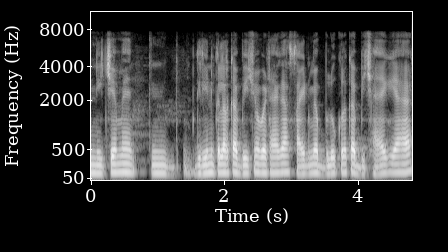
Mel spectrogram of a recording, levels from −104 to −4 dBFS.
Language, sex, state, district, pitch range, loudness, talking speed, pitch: Hindi, male, Jharkhand, Garhwa, 115-125 Hz, -19 LUFS, 225 wpm, 120 Hz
